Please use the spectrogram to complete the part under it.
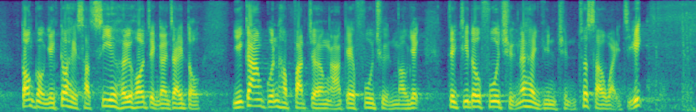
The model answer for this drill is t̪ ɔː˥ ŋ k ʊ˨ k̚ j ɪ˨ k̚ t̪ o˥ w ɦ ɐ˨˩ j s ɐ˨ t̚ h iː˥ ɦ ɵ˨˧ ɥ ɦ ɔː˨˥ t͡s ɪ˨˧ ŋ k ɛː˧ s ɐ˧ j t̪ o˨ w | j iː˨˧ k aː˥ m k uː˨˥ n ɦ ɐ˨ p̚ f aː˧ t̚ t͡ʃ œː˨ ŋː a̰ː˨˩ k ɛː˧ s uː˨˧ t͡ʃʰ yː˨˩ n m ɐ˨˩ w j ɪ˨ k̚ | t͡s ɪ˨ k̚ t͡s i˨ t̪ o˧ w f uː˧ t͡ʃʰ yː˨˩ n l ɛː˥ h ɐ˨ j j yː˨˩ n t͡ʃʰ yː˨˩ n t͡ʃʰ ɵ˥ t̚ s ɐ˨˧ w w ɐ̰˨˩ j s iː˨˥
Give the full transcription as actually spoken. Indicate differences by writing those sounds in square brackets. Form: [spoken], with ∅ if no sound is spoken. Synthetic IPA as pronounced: t̪ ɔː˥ ŋ k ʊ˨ k̚ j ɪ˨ k̚ t̪ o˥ w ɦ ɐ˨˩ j s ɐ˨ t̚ [s] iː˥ ɦ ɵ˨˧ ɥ ɦ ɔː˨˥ t͡s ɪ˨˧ ŋ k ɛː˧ [t͡s] ɐ˧ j t̪ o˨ w | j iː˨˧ k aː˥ m k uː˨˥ n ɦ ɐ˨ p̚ f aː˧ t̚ t͡ʃ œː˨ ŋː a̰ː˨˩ k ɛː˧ [f] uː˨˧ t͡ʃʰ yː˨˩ n m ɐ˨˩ w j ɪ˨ k̚ | t͡s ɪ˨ k̚ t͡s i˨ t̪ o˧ w f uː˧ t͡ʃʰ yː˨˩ n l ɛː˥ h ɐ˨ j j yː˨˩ n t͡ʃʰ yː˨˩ n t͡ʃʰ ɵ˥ t̚ s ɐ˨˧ w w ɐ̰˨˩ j [t͡s] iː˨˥

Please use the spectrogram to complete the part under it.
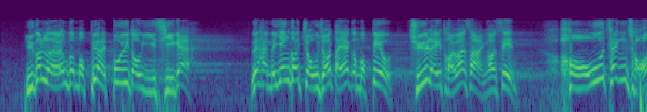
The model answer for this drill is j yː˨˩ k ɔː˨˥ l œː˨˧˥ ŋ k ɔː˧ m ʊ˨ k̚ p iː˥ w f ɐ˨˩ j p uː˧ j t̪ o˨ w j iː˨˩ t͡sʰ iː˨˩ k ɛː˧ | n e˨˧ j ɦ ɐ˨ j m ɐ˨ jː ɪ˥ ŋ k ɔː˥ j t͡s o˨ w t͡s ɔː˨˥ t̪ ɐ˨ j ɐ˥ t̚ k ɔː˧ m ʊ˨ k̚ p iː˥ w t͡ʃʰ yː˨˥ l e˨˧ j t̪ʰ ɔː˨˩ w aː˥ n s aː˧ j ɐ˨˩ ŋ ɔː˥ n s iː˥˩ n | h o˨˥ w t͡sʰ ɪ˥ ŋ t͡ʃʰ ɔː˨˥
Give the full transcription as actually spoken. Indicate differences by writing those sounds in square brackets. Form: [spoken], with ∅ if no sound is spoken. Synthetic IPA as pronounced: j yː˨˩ k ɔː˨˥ l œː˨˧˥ ŋ k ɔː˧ m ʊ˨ k̚ p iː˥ w [h] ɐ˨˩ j p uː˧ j t̪ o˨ w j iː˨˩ t͡sʰ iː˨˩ k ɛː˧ | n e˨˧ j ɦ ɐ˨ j m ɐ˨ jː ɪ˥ ŋ k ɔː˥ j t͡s o˨ w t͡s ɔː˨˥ t̪ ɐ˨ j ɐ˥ t̚ k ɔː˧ m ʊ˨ k̚ p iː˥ w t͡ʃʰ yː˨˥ l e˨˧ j t̪ʰ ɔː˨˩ w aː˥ n s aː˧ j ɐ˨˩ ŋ [ɔː˧] n s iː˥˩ n | h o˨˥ w t͡sʰ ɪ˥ ŋ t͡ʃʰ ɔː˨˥

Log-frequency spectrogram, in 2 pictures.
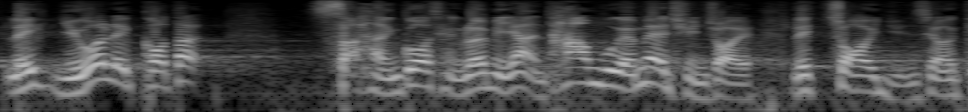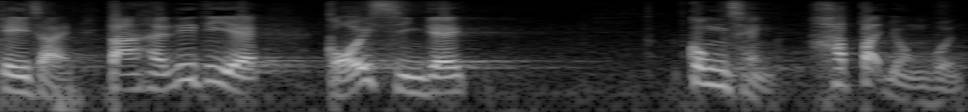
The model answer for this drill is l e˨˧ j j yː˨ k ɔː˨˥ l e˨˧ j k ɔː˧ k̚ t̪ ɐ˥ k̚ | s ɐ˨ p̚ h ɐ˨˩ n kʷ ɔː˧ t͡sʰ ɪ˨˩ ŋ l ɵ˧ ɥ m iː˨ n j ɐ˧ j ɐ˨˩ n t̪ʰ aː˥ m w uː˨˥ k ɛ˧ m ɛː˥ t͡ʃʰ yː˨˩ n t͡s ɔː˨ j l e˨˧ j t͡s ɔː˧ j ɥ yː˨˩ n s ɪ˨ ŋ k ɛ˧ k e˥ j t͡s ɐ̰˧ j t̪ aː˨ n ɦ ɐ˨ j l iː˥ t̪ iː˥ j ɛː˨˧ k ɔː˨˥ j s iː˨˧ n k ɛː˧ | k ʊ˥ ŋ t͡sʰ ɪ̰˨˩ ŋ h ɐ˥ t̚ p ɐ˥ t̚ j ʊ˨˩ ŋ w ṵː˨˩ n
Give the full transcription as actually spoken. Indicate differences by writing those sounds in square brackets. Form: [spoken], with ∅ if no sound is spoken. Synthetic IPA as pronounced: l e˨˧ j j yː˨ k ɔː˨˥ l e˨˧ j k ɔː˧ k̚ t̪ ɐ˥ k̚ | s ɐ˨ [t̚] h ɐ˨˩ n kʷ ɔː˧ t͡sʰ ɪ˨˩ ŋ l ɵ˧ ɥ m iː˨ n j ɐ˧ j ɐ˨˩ n t̪ʰ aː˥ m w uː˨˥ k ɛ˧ m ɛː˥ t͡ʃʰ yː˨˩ n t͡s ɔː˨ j l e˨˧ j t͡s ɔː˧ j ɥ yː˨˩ n s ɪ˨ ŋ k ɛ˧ k e˥ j t͡s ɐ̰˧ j t̪ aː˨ n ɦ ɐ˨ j l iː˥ t̪ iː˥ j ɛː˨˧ k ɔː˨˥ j s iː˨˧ n k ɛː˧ | k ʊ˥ ŋ t͡sʰ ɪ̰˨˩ ŋ h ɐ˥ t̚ p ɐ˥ t̚ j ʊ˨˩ ŋ w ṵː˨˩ n

